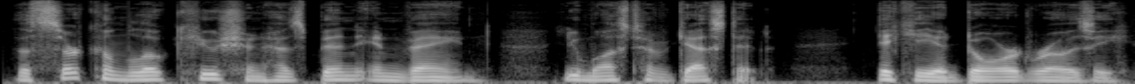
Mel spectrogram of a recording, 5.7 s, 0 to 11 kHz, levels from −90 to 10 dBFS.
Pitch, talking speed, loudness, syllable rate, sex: 105 Hz, 125 wpm, -19 LUFS, 4.9 syllables/s, male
